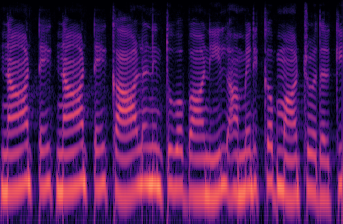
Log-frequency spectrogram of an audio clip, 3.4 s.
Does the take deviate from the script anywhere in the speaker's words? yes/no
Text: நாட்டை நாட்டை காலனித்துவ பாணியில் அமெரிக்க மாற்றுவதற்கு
no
